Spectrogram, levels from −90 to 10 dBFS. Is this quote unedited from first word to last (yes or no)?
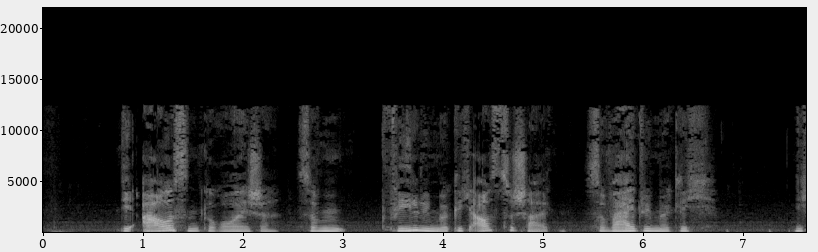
no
